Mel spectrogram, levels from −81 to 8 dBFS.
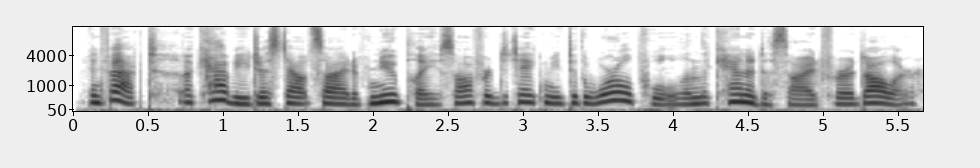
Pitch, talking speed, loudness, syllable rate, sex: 230 Hz, 245 wpm, -16 LUFS, 6.1 syllables/s, female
